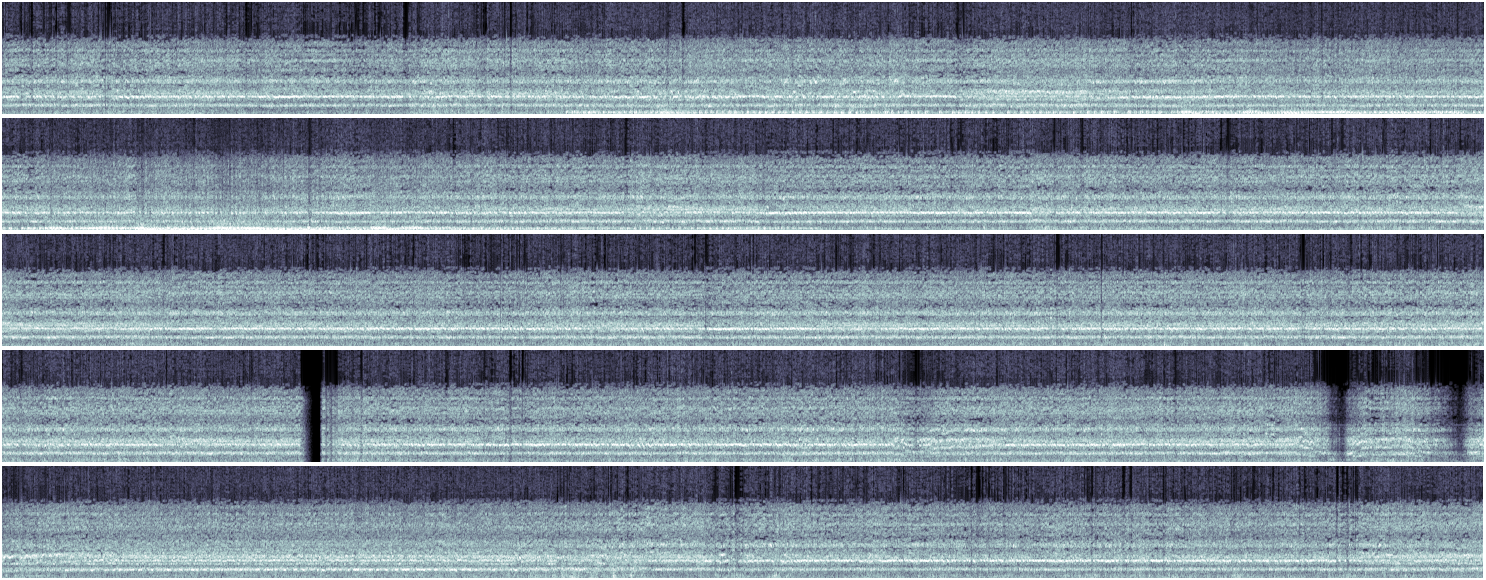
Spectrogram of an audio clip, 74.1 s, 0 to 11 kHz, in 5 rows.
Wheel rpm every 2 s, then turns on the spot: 230, 230, 230, 220, 220, 210, 230, 230, 230, 230, 230, 230, 230, 230, 230, 230, 230, 230, 230, 230, 230, 230, 230, 230, 230, 230, 230, 210, 230, 130, 180, 210, 210, 220, 230, 230, 230.
none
